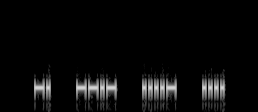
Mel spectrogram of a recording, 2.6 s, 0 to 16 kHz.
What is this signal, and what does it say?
Morse code, heard as a keyed tone, about 40 wpm, spaced as for 23 wpm, 700 Hz. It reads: NQ4H
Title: USA Call Signs - 4 Characters - 3x Character Spacing - 40wpm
